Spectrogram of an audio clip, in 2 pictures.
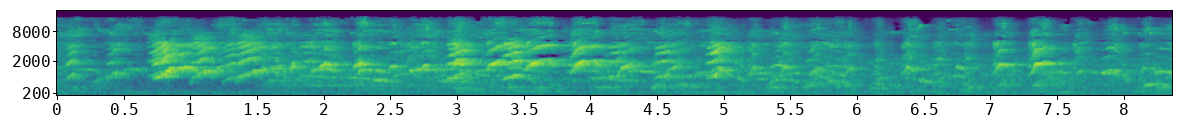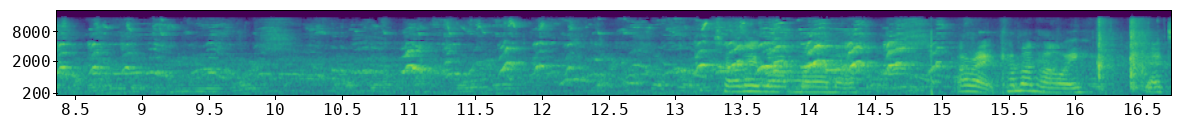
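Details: Six-week-old F1b Goldendoodle puppies screaming for their mother; continuous high yelping squeals and whimpers from several pups, with a woman calling to a dog and handling noises.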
